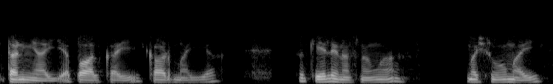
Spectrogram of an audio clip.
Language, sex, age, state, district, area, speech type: Dogri, male, 30-45, Jammu and Kashmir, Udhampur, rural, conversation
